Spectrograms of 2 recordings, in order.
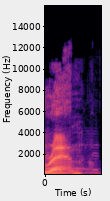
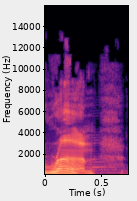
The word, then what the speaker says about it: wren: The tradition of hunting the wren, or the ran, as it is often pronounced in connection with this aspect of our folklore,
